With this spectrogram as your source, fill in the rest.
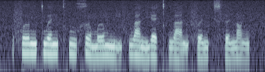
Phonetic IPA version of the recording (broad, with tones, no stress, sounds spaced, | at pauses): f ɤ˥ ŋ t̪ w ə˥ n kʰ u˥˧ x ɤ˥˩ m ɤ˧˥ m ḭ˨˩ f w a˥˧ n j ɛ˥˩ kʰ w a̰˨˩ n f ə˧˥ n t͡sʰ ə˧˥ n ɑ˧ ŋ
